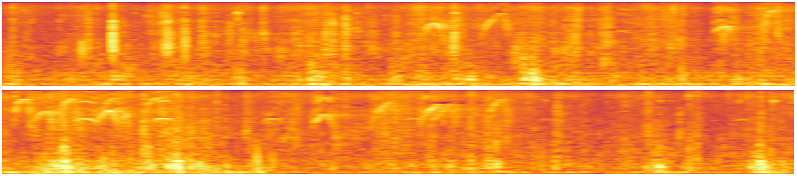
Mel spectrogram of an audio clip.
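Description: Footsteps on a dirt path, an uneven patter of soft steps, with small birds chirping in the trees: a run of short, high chirps from about two seconds in until near the end.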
